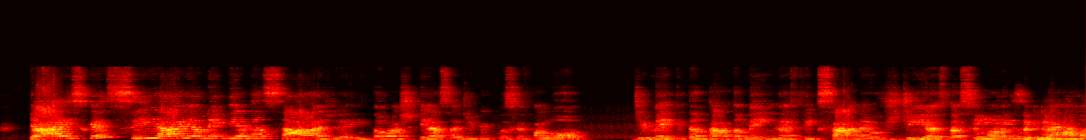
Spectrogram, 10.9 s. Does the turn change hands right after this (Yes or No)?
Yes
